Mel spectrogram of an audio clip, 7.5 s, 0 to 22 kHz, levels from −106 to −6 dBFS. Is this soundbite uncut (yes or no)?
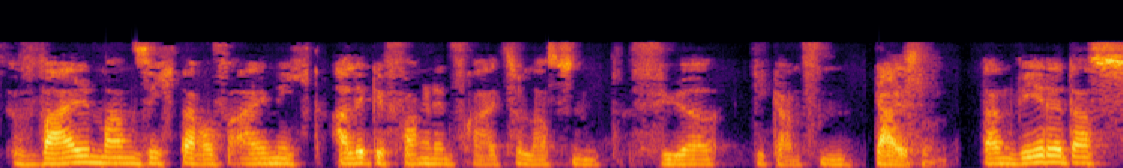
yes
